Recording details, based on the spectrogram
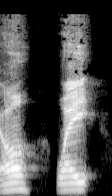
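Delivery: loud, excited and urgent. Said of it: "and I'm like".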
